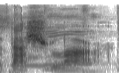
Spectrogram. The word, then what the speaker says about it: 大栅栏: 去过北京的人都知道大石烂儿，哎，你不能按字面读音，弄得我以为这是一可能是读文章读出来的呢，挺逗的。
